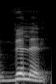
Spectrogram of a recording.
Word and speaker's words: villain: villain 一定要注意，不要读成了 villain 哈，不是那个 w 的发音，而是一定要上齿去摩擦下嘴唇的一个 v，会感觉到下嘴唇痒痒的感觉哈。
